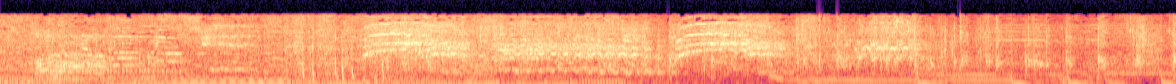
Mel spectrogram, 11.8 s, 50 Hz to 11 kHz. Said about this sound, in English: Oh, my God. There are horses in the street. It's like 1300 all over again. What's going on?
